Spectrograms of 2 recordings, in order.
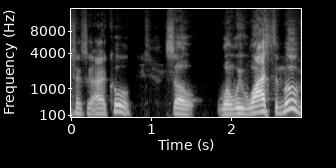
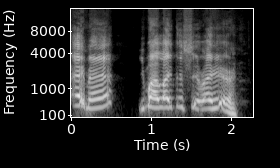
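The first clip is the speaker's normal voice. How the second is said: voice pitched very high; 13 semitones higher, 4 dB louder than usual. Voicing a streaming service that suggests a movie: Pluto TV voice. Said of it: "That's a Pluto T V voice".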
